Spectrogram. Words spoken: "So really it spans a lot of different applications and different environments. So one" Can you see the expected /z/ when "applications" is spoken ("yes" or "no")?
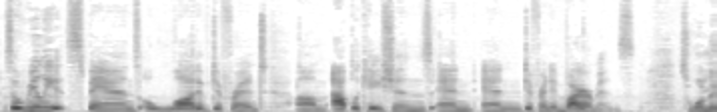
yes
